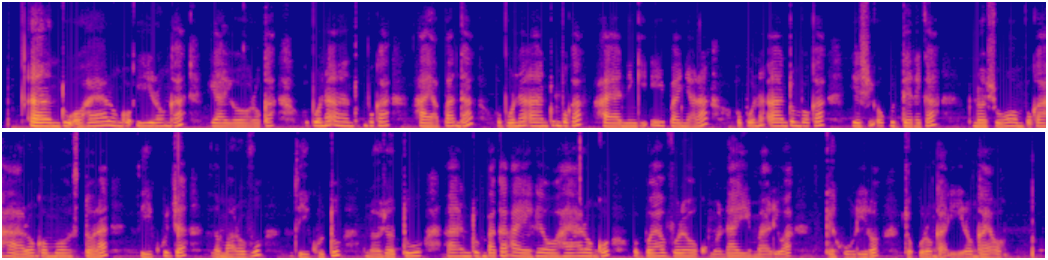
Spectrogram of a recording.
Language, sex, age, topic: Oshiwambo, female, 18-24, finance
